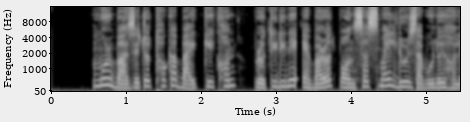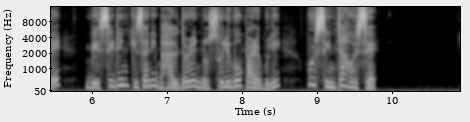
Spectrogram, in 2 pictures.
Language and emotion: Assamese, fearful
